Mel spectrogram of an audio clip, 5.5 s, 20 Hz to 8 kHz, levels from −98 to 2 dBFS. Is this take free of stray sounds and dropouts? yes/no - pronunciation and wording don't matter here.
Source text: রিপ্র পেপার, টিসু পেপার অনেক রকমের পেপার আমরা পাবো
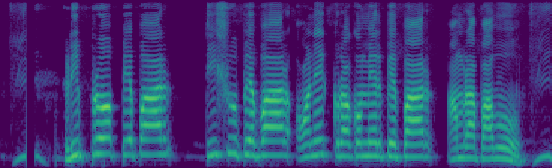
yes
